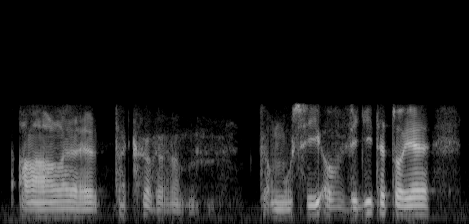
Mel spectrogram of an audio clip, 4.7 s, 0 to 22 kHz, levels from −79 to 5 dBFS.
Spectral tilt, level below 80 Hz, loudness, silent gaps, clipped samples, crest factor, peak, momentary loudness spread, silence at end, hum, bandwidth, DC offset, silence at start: -8 dB/octave; -66 dBFS; -25 LUFS; none; under 0.1%; 20 dB; -6 dBFS; 16 LU; 0.15 s; none; 4 kHz; under 0.1%; 0.1 s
